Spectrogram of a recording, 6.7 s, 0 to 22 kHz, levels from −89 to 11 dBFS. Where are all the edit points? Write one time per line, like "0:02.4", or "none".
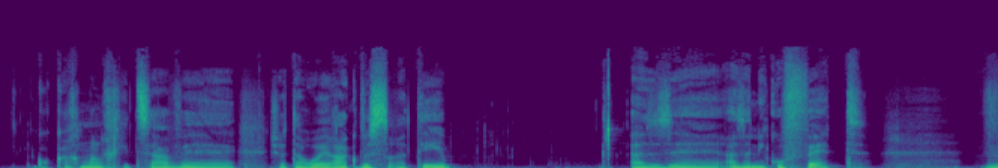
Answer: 0:01.7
